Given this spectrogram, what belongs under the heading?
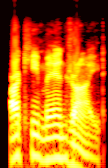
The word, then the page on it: archimandrite: American English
